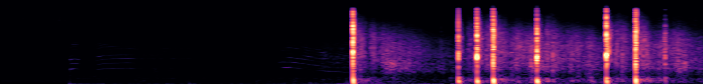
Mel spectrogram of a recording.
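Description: A rapid, irregular burst of sharp cracks like gunshots follows a stretch of faint, high, wavering cries in an otherwise quiet scene.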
